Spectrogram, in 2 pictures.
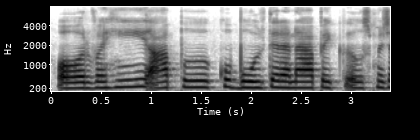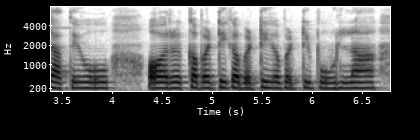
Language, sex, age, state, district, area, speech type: Hindi, female, 60+, Rajasthan, Jaipur, urban, spontaneous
